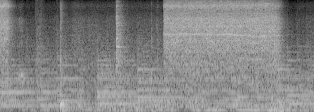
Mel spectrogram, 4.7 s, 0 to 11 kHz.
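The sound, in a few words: ratchet tool tightening a BMW E61 M5 gearbox part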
